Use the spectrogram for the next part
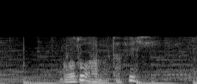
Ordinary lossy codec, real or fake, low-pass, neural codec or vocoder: none; fake; 3.6 kHz; codec, 44.1 kHz, 7.8 kbps, DAC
